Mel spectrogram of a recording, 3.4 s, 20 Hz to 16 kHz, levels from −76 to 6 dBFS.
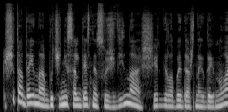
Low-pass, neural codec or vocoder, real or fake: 14.4 kHz; vocoder, 44.1 kHz, 128 mel bands, Pupu-Vocoder; fake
